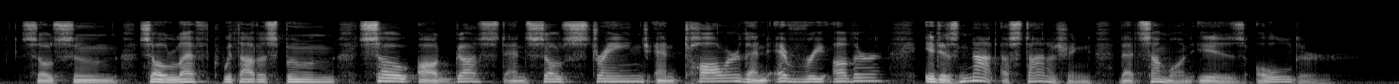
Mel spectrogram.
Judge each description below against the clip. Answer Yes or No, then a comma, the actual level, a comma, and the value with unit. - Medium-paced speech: No, slow, 110 wpm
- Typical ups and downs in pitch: No, wide, 6.7 semitones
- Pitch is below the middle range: Yes, low, 115 Hz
